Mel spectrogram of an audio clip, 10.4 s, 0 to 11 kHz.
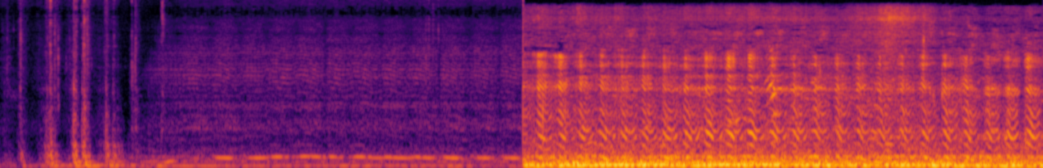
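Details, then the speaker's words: Subaru Liberty wagon that sat for years on a farm, tried in 40-degree heat: the starter cranks at a steady quick chug, about three beats a second, but the engine never fires. Owner suspects no fuel pump. "all right here we go it's winding but it's not doing anything"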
